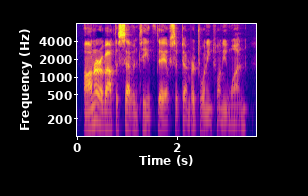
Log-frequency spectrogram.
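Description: A man's ordinary speaking voice with lively intonation at a moderate pace, in a very clean recording with a silent background. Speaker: podcast narrator. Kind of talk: formal legal reading aloud of an indictment. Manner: formal.

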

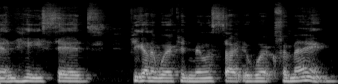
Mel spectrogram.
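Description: A woman speaks with an Australian accent. Her pitch is very deep and low. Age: 50s. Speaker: real estate agency owner. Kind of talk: interview.

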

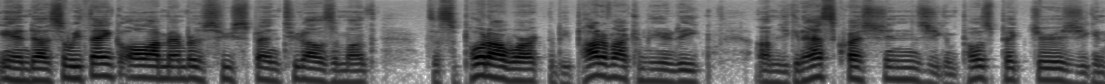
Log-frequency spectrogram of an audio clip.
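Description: On a very clean recording with a silent background, a man with a New England accent talks fairly quickly at a fairly high pitch, with big swings in loudness. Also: dry, close sound with no echo. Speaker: industrial automation news presenter. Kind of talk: news roundup, solo presentation. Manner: casual, friendly, with filler words.

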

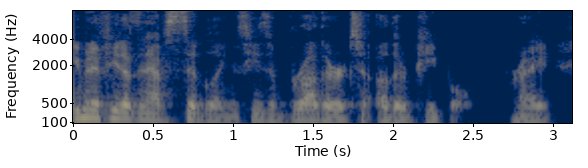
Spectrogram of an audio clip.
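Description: Somewhat breathy, a man with an American accent shows ordinary pitch variation in a dry, close sound with no echo. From rural Colorado. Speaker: counselor and author. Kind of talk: interview conversation.

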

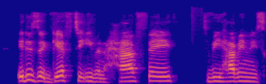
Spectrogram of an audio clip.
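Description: A woman speaks at a moderate pace with medium pitch. It is an ordinary speaking voice. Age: 30s. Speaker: online series host. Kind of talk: casual interview chat.

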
